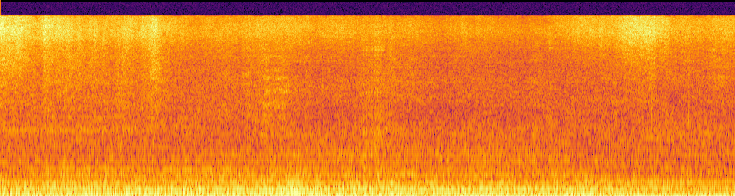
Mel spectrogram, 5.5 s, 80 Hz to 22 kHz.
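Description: LiAZ-6213.22 articulated city bus heard from inside the passenger cabin while it drives: a steady low rumble of engine and road noise with an even drone underneath, and no sudden events.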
